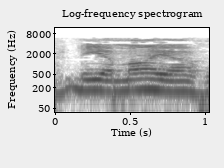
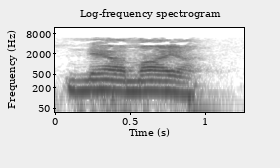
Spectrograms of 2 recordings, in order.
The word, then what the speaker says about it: Nehemiah: But I've got you to let you know that I was wrong. It's Nehemiah. It's not Nehemiah, Nehemiah. Okay, and that's the good and correct Scottish pronunciation, and don't you forget it.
